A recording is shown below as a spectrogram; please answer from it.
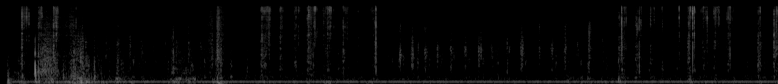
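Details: Coco, a pet guinea pig, munching celery indoors: dense crisp crunching clicks in rapid bursts throughout, with a steady low hum underneath.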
